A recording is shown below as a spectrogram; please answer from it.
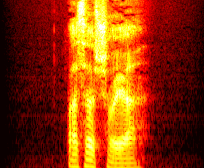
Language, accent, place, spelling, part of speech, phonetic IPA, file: German, Germany, Berlin, wasserscheuer, adjective, [ˈvasɐˌʃɔɪ̯ɐ], De-wasserscheuer.ogg
- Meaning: 1. comparative degree of wasserscheu 2. inflection of wasserscheu: strong/mixed nominative masculine singular 3. inflection of wasserscheu: strong genitive/dative feminine singular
